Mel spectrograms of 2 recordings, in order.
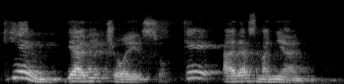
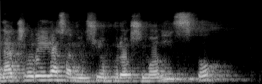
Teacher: o sea la entonación va hacia abajo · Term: cadencia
